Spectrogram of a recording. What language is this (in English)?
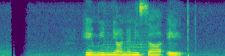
Sinhala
